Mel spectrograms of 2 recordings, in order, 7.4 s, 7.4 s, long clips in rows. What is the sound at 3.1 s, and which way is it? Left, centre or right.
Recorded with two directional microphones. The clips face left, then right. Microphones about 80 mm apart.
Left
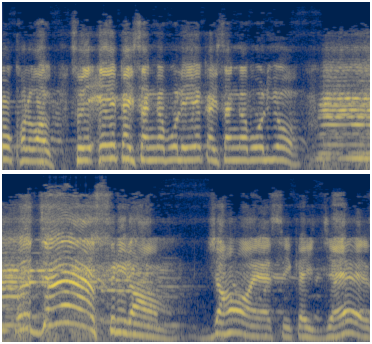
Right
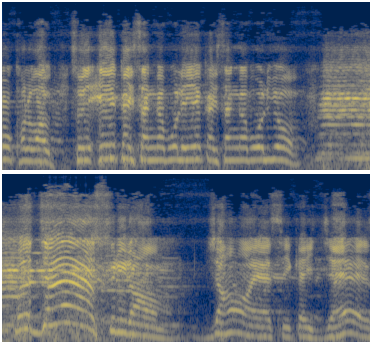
Music, left.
